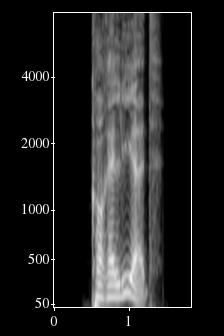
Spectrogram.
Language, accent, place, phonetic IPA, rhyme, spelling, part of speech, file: German, Germany, Berlin, [ˌkɔʁeˈliːɐ̯t], -iːɐ̯t, korreliert, verb, De-korreliert.ogg
- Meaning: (verb) past participle of korrelieren; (adjective) correlated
